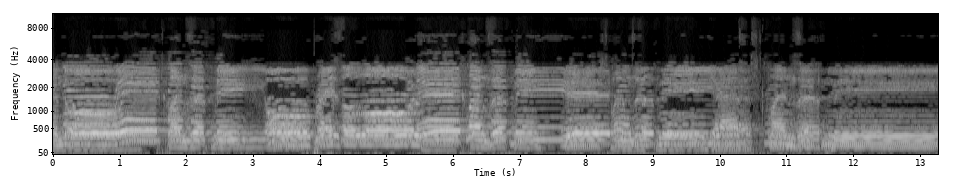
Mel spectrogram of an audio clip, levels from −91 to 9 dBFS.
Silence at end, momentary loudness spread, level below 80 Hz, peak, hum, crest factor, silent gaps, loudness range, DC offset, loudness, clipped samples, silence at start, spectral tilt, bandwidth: 0 s; 9 LU; -56 dBFS; -6 dBFS; none; 16 dB; none; 6 LU; under 0.1%; -21 LUFS; under 0.1%; 0 s; -6.5 dB/octave; 7.6 kHz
